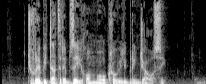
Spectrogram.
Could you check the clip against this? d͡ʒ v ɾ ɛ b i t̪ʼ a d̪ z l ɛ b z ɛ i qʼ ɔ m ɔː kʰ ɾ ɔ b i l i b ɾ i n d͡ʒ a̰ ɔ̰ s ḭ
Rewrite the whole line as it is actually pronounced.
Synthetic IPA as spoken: d͡ʒ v ɾ ɛ b i t̪ʼ a d̪ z ɾ ɛ b z ɛ i qʼ ɔ m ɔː kʰ ɾ ɔ v i l i b ɾ i n d͡ʒ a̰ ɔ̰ s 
